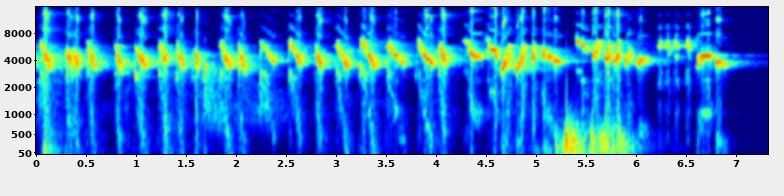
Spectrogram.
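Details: Oriental white-eye in vigorous wild-style song aimed at provoking other birds to sing: long unbroken series of bright, high, rapidly repeated chirps and twitters, with a brief low thud partway through.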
